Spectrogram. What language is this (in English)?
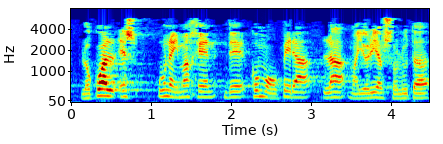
Spanish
